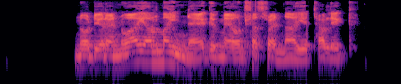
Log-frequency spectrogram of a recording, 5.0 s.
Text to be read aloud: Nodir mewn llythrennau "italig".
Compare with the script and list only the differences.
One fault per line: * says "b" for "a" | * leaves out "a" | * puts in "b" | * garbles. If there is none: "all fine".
* puts in "enwau Almaeneg"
